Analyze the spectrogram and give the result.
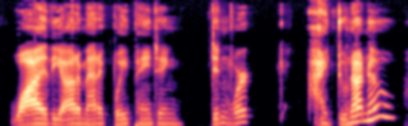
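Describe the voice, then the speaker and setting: A man's voice: mid-range voice, a bit bright, no echo, clean studio sound. A man giving a theatrical, tongue-in-cheek voice-over narration with comic asides, as the host of an art video. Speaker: video host, 3D monster artist. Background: background music.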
